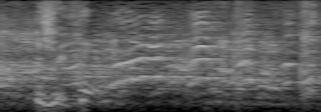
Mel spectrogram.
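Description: Studio audience laughing, with a man's voice cutting in briefly with one word near the start.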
